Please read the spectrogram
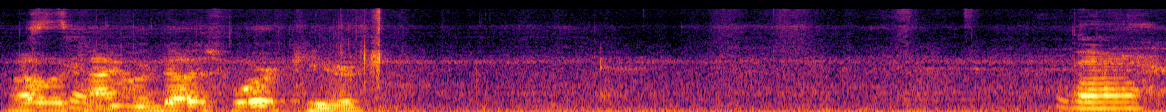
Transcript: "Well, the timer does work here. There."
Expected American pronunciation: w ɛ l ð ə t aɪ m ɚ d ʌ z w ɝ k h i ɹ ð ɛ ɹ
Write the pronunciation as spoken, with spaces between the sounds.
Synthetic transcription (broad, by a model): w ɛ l ð ə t aɪ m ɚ d ʌ z w ɝ k h i ɹ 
